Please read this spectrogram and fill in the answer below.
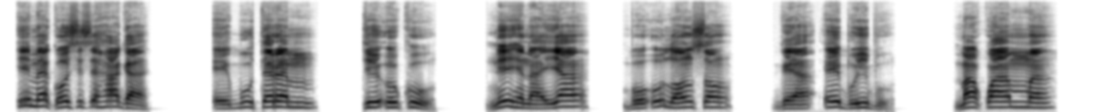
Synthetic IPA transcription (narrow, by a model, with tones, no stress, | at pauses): i˦me˦ko˦si˦s̬i˦ɦa˦ɡa˨ | e˨ɡ͡bu˦te˦ɾe˦m̩˦ | d̥ɪ˦u˦ku˦˨ | ni˦ɦi˨na˨ja˦ | bʊ˨ʔʊ˦lɔ˨n̩˦sɔ˦ | ɡe˨a˨e˦bu˨i˦bṵ˨ | ma˦kʷa˦m̩˦ma˦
